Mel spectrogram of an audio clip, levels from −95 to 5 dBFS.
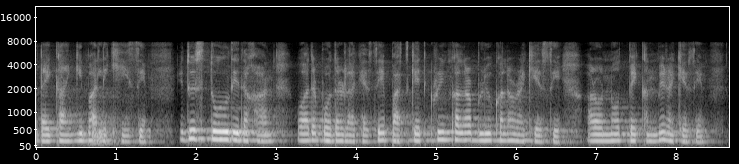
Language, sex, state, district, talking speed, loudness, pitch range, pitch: Nagamese, female, Nagaland, Dimapur, 185 wpm, -19 LUFS, 175-200 Hz, 185 Hz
